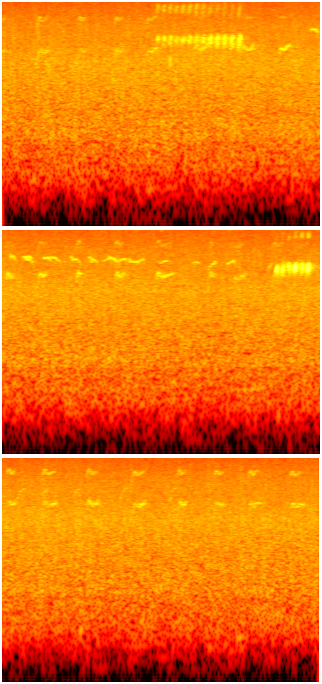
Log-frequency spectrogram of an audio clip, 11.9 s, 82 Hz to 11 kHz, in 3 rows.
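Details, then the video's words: Four well-grown American Dipper chicks in a nest near fledging, fed by both adults on 30 May 2015, give two short bursts of high, buzzy, rapidly repeated begging notes over the steady rush of a fast stream. "Dipper Chicks being fed"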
